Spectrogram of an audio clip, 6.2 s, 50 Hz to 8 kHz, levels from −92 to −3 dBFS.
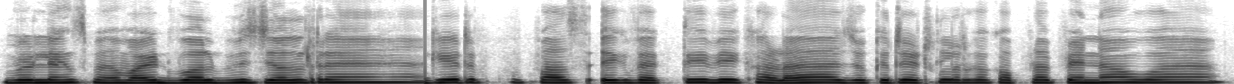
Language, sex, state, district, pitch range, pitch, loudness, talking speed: Hindi, female, Jharkhand, Palamu, 235-250 Hz, 240 Hz, -12 LUFS, 235 wpm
